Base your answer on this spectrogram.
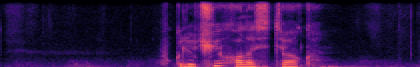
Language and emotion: Russian, sad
